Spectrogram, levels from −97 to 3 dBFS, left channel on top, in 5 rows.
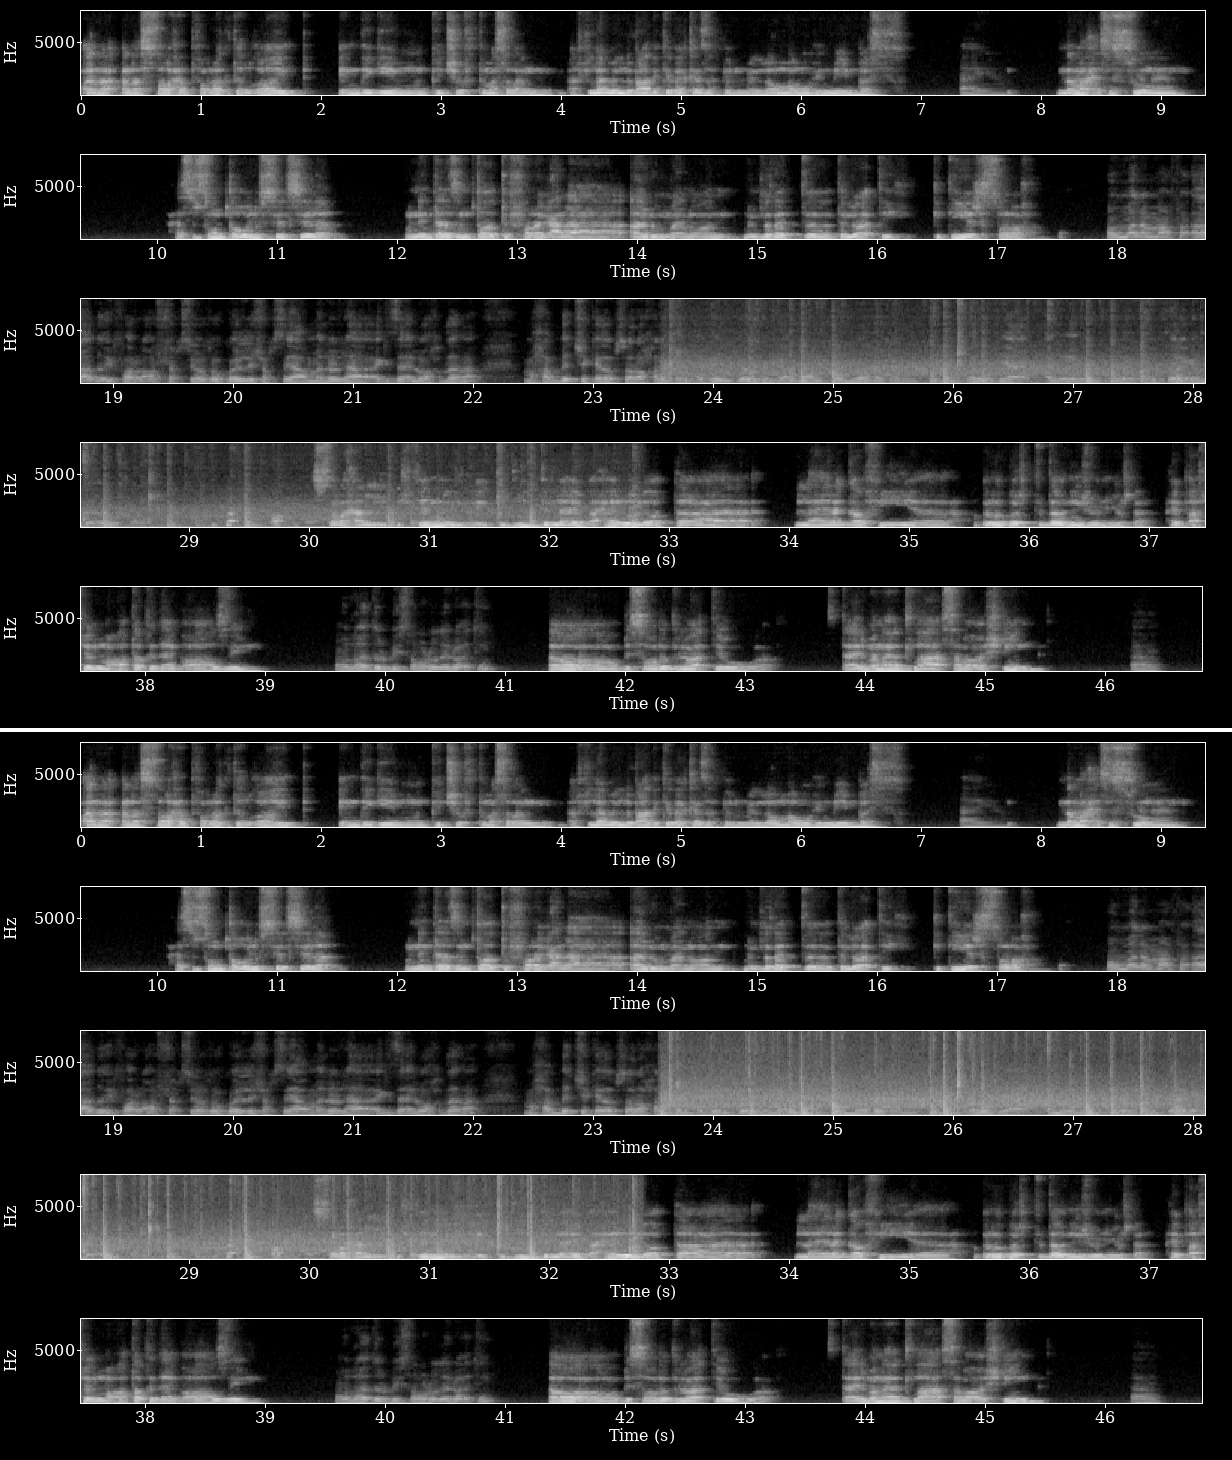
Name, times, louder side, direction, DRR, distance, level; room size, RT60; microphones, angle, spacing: voice 1, 0.0-1.9 2.1-6.8 8.1-9.2 10.1-11.5 12.1-17.3 29.3-29.4 29.7-33.7 34.0-39.0 41.4-43.2 43.8-45.5, left 1 dB, ahead, 0.7 m, -23 dB
voice 2, 7.3-7.8 8.2-9.2 12.3-12.6 17.0-17.4 17.9-28.8 39.6-40.9 46.2-46.4, left 1 dB, 35° left, 0.9 m, -37 dB
sound 1, 23.5-32.8, right 6 dB, 80° right, 0.4 m, -33 dB
4.0 x 2.8 x 3.1 m
head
